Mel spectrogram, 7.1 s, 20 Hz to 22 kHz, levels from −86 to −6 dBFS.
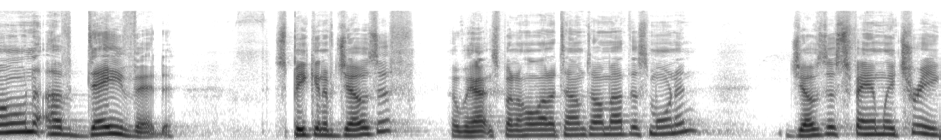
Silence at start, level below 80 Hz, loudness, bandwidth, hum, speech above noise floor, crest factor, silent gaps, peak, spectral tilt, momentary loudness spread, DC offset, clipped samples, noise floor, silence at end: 0 s; -72 dBFS; -23 LUFS; 16 kHz; none; 37 dB; 18 dB; none; -6 dBFS; -5.5 dB/octave; 12 LU; under 0.1%; under 0.1%; -60 dBFS; 0 s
